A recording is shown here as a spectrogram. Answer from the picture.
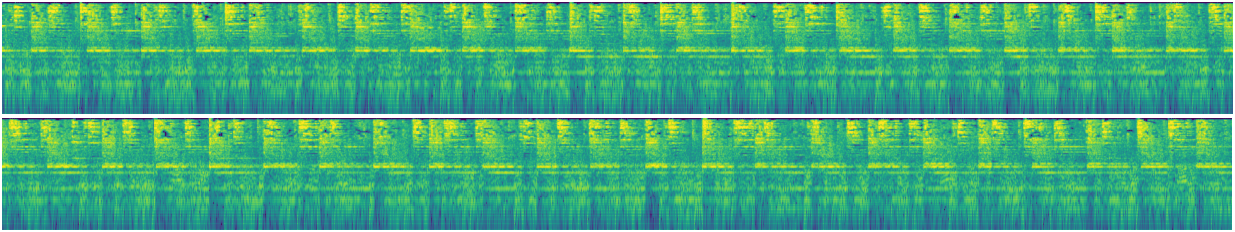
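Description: Loud temple ritual sound of bells rung rapidly and continuously with a fast, even beat of strikes, their steady ringing tones held unbroken throughout.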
